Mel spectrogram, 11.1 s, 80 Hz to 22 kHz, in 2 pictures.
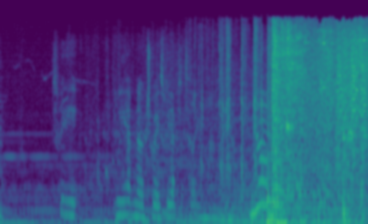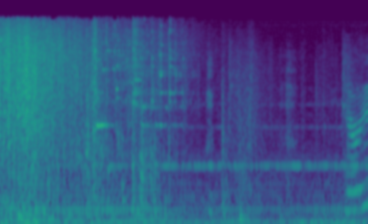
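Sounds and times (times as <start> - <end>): glass fragments tinkling: 4.0 - 8.4.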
